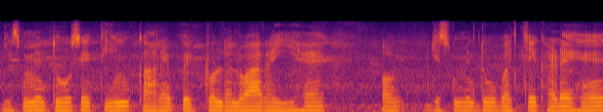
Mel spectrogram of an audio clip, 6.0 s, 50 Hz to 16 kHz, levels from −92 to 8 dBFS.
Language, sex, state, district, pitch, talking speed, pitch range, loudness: Hindi, male, Chhattisgarh, Raipur, 130 Hz, 150 wpm, 125-130 Hz, -19 LUFS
